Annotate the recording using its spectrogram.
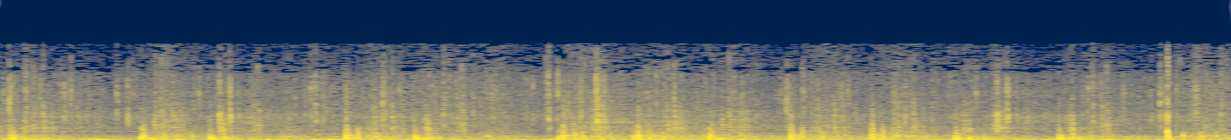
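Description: Footsteps thud on creaky wooden stairs and floorboards.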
